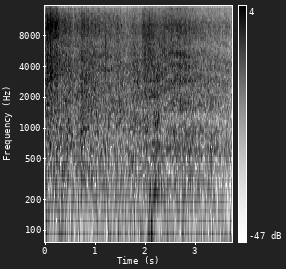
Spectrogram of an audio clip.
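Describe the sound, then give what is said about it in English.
Waves lapping in San Francisco Bay make a continuous, even wash of watery hiss with steady wind noise mixed in. The sound holds constant throughout, with no distinct breaks or louder surges. “Just the sound of the bay.”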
